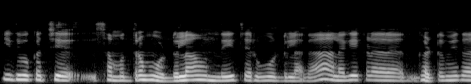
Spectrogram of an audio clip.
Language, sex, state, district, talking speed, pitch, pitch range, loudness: Telugu, female, Andhra Pradesh, Manyam, 140 wpm, 195 Hz, 180-210 Hz, -17 LUFS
